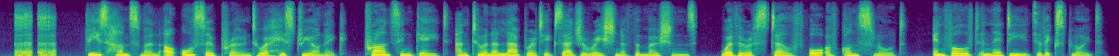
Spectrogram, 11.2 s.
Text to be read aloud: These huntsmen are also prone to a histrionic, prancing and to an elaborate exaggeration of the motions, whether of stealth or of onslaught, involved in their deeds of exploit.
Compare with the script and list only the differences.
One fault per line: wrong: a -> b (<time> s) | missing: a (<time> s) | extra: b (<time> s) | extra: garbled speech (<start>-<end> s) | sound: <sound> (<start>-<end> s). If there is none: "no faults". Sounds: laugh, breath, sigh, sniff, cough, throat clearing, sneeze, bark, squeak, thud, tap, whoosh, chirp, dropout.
sound: laugh (0.1-0.6 s)
extra: gait (4.1 s)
